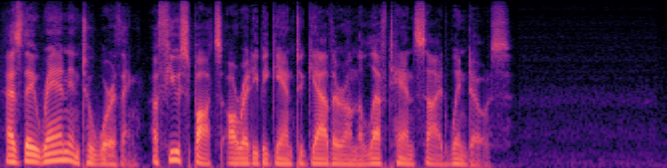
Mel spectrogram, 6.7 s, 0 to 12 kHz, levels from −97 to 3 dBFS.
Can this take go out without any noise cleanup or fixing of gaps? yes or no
yes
